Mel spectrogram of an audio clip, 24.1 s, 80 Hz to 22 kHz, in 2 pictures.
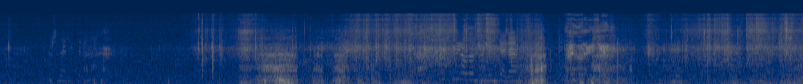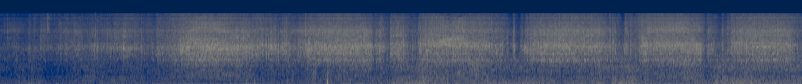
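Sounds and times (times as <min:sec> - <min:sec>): skis scraping on snow: 0:04.8 - 0:08.2, 0:09.6 - 0:24.0
wind rumble on microphone: 0:11.4 - 0:24.0.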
